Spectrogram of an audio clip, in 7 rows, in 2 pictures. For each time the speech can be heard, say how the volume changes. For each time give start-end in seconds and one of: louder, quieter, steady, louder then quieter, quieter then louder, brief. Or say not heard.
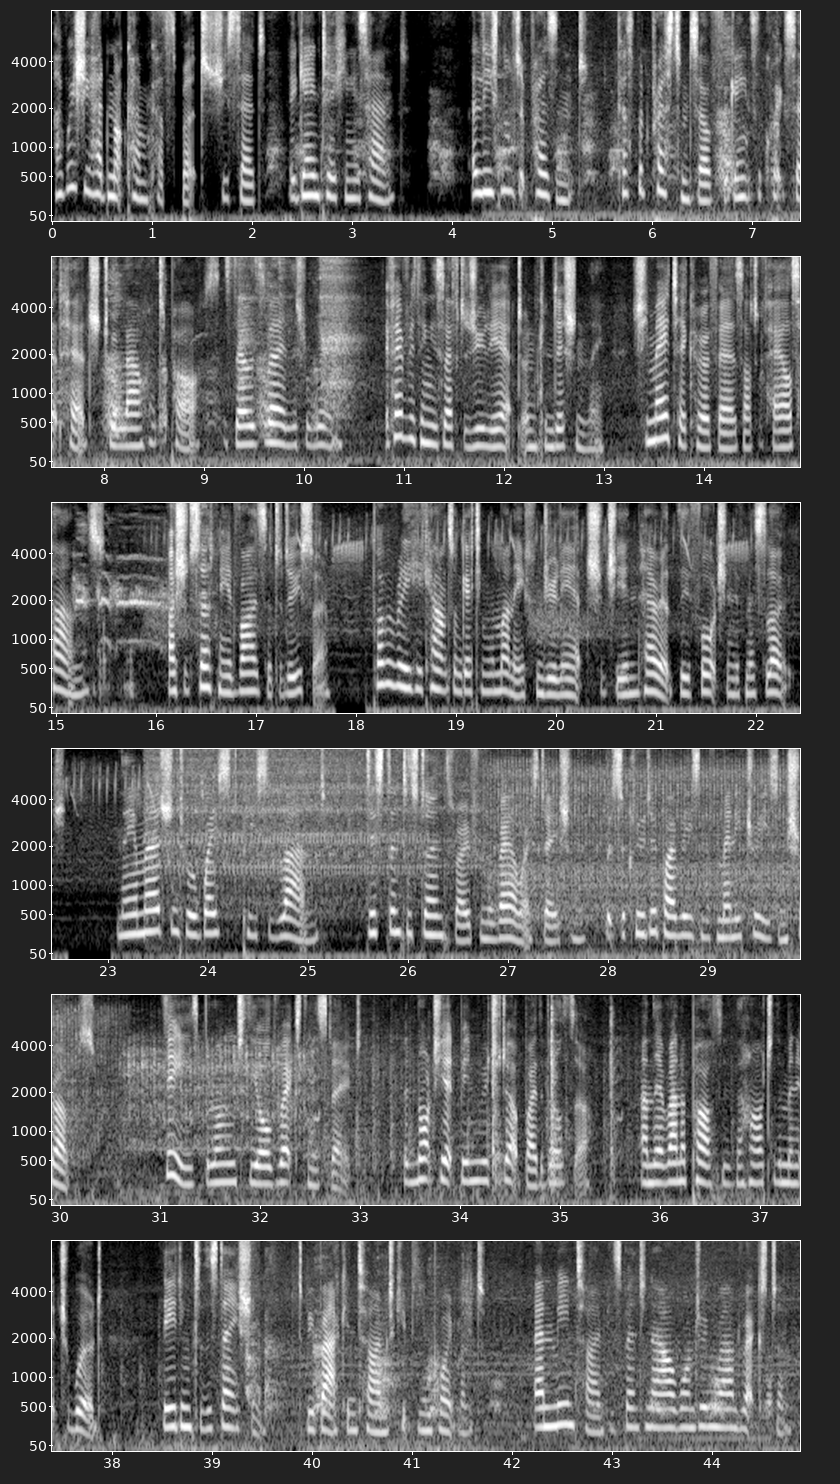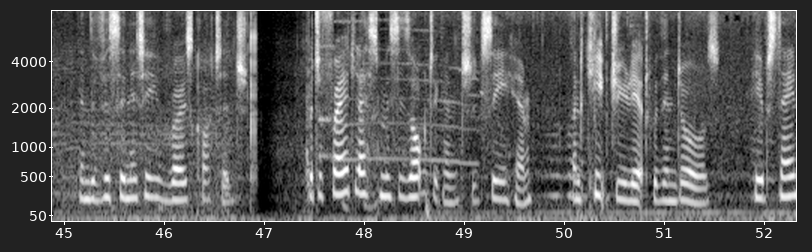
0.0-52.2 steady.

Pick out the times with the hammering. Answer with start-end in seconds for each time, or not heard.
9.3-10.6, 33.9-35.5.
